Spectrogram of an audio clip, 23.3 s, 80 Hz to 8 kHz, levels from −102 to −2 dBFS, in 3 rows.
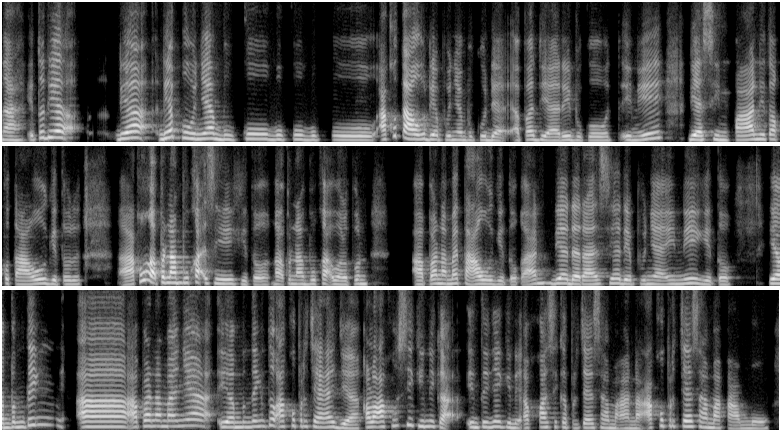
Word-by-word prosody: Nah, 220 -1 0
itu 235 - -5
dia 360 0 +4 0.5
dia 320 +6 +6 0.2
dia 360 - +5
punya 305 -5 +1
buku 275 +1 -1
buku 250 0 -6
buku, 225 -1 -2
aku 460 - +3
tahu 270 - +6
dia 255 - +2
punya 225 -2 -5
buku 210 +1 -8
da 210 -1 -2
apa, 240 - -4
diary, 220 -1 -1
buku 200 -1 -7
ini, 245 +8 -2 0.2
dia 245 -1 +5
simpan, 230 +1 +1
itu 260 - -5
aku 255 0 -3
tahu, 215 +4 +1
gitu. 210 -1 -5 0.4
Aku 415 - +2
nggak 460 -6 +8
pernah 290 -1 +9
buka 285 0 +2
sih, 235 -2 -1
gitu, 195 -4 -5
nggak 210 - 0
pernah 220 -1 -2
buka 220 +1 -2
walaupun, 210 +3 -3 0.4
apa 210 +4 0
namanya, 245 +2 0
tahu 220 0 +2
gitu 195 -2 -7
kan, 260 +2 -3
dia 255 +1 +2
ada 220 -2 +4
rahasia, 220 +4 -1
dia 230 - +1
punya 220 -2 -5
ini, 230 +4 -3
gitu. 195 0 -5 0.4
Yang 245 -1 +4
penting, 325 +9 -2 0.4
eee, 290 0 +7
apa 300 +4 +2
namanya, 320 +1 0 0.2
yang 275 -1 +2
penting 305 +5 -4
tuh 355 - +1
aku 305 +2 0
percaya 295 -5 -2
aja. 220 -6 -1
Kalau 270 +6 +1
aku 290 +4 -3
sih 375 +1 -6
gini, 310 -2 -4
Kak, 475 -1 -2
intinya 275 +2 -2
gini, 250 -4 -4
aku 225 +1 -5
kasih 270 +1 -3
kepercayaan 235 -2 -6
sama 220 -5 -5
anak, 195 -1 -4
"Aku 340 - -6
percaya 310 -2 0
sama 250 -6 -3
kamu. 190 +1 -5
245 Hz, 190 wpm, -24 LUFS, 220-290 Hz, 0.5 s, pernah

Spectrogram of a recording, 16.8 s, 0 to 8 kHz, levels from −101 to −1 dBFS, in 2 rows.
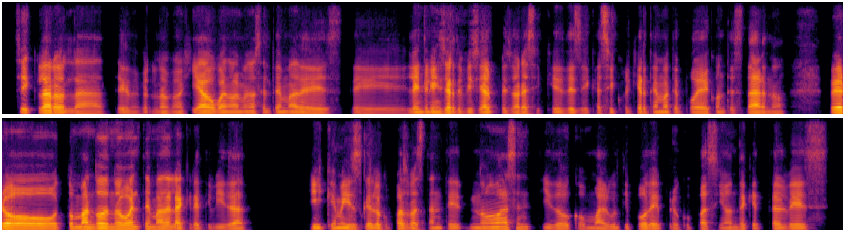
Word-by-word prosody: Sí 180 -3 0
claro, 130 -4 +7
la 105 -1 -5
tecnología, 105 +3 -1
o - - +1
bueno, 120 0 -1
al 115 - -3
menos 120 0 -7
el 110 - -12
tema 115 0 -3
de, 100 -2 -2
este, 100 -1 -13
la 105 - 0
inteligencia 105 +3 +3
artificial, 110 +1 0
pues, 110 -1 -13
ahora 105 0 0
sí - - -16
que, 105 -1 -9
desde 100 -1 -6
casi - - -9
cualquier - - -5
tema 110 0 -5
te 105 - -10
puede 105 0 -3
contestar, 110 +2 0
¿no? 105 +6 -14 0.4
Pero, 125 -1 +7
tomando 145 +6 +5
de 165 - +7
nuevo 150 +1 +4
el 140 -2 +1
tema 145 +1 0
de 150 - +4
la 110 -5 +4
creatividad, 100 +1 -6 0.6
y 115 -3 -3
que 115 - -9
me 110 - 0
dices 125 +3 -2
que 115 - -4
lo 105 - 0
ocupas 115 +4 -4
bastante, 110 +1 -7
¿no 120 +4 -2
has 145 -1 -1
sentido 130 -4 -10
como 110 -1 -11
algún 105 +1 -6
tipo 130 - -6
de 110 -3 -3
preocupación 105 +4 -10
de 140 0 -7
que - - -11
tal 110 -1 -6
vez, 110 0 -5
110 Hz, 200 wpm, -26 LUFS, 105-125 Hz, 0.6 s, claro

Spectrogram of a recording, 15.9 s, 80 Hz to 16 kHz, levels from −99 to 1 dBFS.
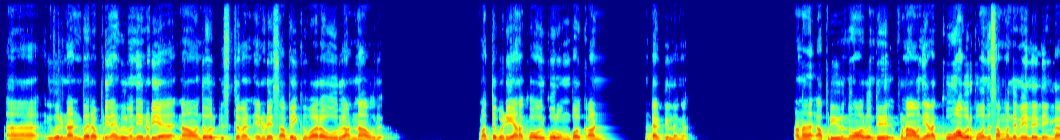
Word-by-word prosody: ஆ, - - -1 0.6
இவர் 160 +2 +1
நண்பர் 180 +6 +2
அப்படின்னா 160 +2 -3
இவர் 155 -3 +1
வந்து 165 +3 -2
என்னுடைய 135 -3 0 0.3
நான் 145 +2 +3
வந்து 155 +2 0
ஒரு - - +2
கிறிஸ்தவன். 135 -2 -4
என்னுடைய 130 0 -1
சபைக்கு 170 +8 -1
வர 140 0 +3
ஒரு 130 0 -1
அண்ணா 125 +3 -1
அவரு. 110 -1 -5 1.5
மத்தபடி 160 +6 0
எனக்கும் 150 +3 0
அவருக்கும் 155 +1 +1
ரொம்ப 145 +5 -4 0.2
கான்டாக்ட் 135 0 -4 0.7
இல்லங்க. 115 -2 -7 1.7
ஆனா, 190 - +2 0.2
அப்படி 175 0 -3
இருந்தும் 185 +3 0
அவர் 165 -2 +3
வந்து 175 +4 0 0.2
இப்ப 155 - -7
நான் 145 +2 +5
வந்து 125 -5 0
எனக்கும் 190 +8 +1
அவருக்கும் 165 +1 +3
வந்து 175 +2 -3
சம்பந்தமே 145 +3 0
இல்லை 120 -2 0
இல்லைங்களா? 115 0 -2
150 Hz, 140 wpm, -20 LUFS, 135-165 Hz, 1.7 s, நான்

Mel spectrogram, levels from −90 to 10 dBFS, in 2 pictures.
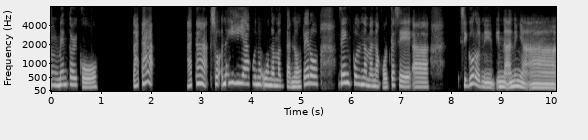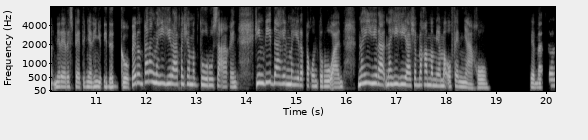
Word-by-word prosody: mentor 240 +1 -1
ko, 160 +1 0 0.7
bata, 295 +7 -2 0.7
bata. 265 +6 0
So, 260 -2 -1
nahihiya 295 -1 0
ako 265 - -3
nung 250 -1 +1
una 225 -3 +2
magtanong, 175 -4 -1
pero 270 0 +1 0.4
thankful 300 -2 0
naman 215 -6 0
ako 155 -4 -2
kasi, 190 -7 -1
ah, 165 -1 0 0.6
siguro 235 - 0
ni 155 -2 0
inaano 175 +2 +3
niya, 170 -6 +2
ah, 135 0 +2
nirerespeto 170 -1 -1
niya 170 -1 +1
rin 175 -1 +3
yung - - -8
edad 160 -1 +1 0.2
ko, 160 -2 +3
pero 280 +6 +1
parang 335 +4 0
nahihirapan 275 -2 +1
siyang 260 -2 +2
magturo 225 -1 0
sa 205 -5 -2
akin. 165 0 -2 0.4
Hindi 305 +2 +3
dahil 275 -3 +1
mahirap 235 -3 0
akong 190 -3 -1
turuan, 180 -3 +1 0.3
nahihira 285 -2 +3
nahihiya 255 -3 +2
siya 235 - -1
baka 235 +1 0
mamaya 210 -3 0
ma-offend 175 -1 -1
niya 135 -5 -1
ako, 140 +1 -1 0.8
di 150 - +2
ba? 145 0 0
So, 210 0 -1
220 Hz, 150 wpm, -22 LUFS, 170-265 Hz, 0.8 s, inaano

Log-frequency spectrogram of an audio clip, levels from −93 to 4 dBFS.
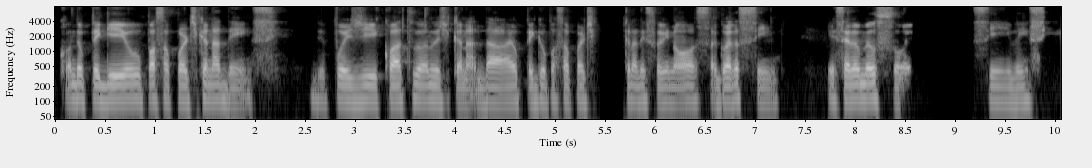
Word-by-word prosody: Quando 115 - -5
eu 115 - +2
peguei 110 +1 +4
o 110 0 0
passaporte 110 -2 +1
canadense, 110 -4 0 0.3
depois 105 0 -3
de 105 +1 0
4 105 +2 +1
anos 105 0 -2
de 100 - -6
Canadá, 95 +1 0
eu 105 - -1
peguei - - -4
o - - -10
passaporte - - -4 0.2
canadense 105 0 -4
e - - -7
falei: 100 0 -2
"Nossa, 105 +1 -1
agora - - +2
sim, 95 -1 +1 0.5
esse - - +3
era 110 0 +5
o 110 - -1
meu 115 +1 +4
sonho. 475 0 +1 0.6
Sim, 100 -1 -4
venci. 100 +2 +3
105 Hz, 175 wpm, -29 LUFS, 100-110 Hz, 0.6 s, era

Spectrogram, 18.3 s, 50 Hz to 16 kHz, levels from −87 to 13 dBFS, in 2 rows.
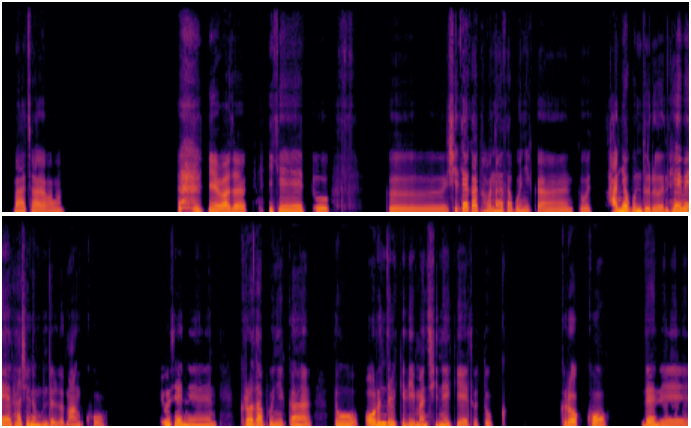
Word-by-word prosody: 맞아요 160 -2 -2 1.9
예. 205 -3 +3
맞아요. 180 -1 +4 0.3
이게 280 0 +1
또 220 -1 0 0.7
그 185 -2 -3
시대가 335 - +2
변하다 235 - -1
보니까 160 -6 -4
또 185 -1 -5 0.3
자녀분들은 205 -5 +4
해외에 335 0 +4
사시는 275 -5 +1
분들도 155 -5 -3
많고 150 -3 -6 0.8
요새는 210 -7 +2 0.3
그러다 295 0 +4
보니까 200 -1 -1 0.3
또 290 -4 +1
어른들끼리만 270 -10 +3
지내기에도 200 -6 -2
또 165 -2 -5
그 - - -16 0.7
그렇고 200 - +2 0.4
네네. 185 -9 0
205 Hz, 215 characters per minute, -21 LUFS, 175-265 Hz, 1.9 s, 맞아요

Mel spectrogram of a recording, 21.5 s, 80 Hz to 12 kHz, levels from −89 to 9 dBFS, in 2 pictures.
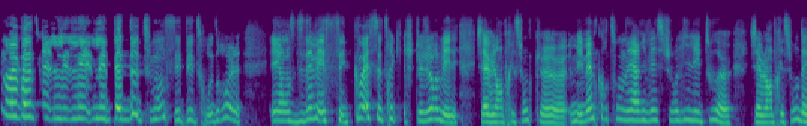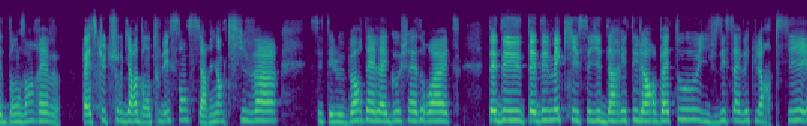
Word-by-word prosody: Non, 360 -1 +7
parce 345 -1 +5
que 330 -2 -1 0.2
les 290 -1 -1
les 300 0 +2 0.2
les 290 -3 +1
têtes 285 -3 +5
de 415 - 0
tout 255 - -11
le 280 - -6
monde, 325 +4 -6
c'était 250 +1 -7
trop 200 0 -9
drôle 250 0 -4 0.4
et 240 0 +1
on 235 0 -1
se 220 - -5
disait: 225 +7 -2
«Mais 245 -5 +2
c'est 235 -4 -6
quoi 305 +8 +1
ce 305 -1 -5
truc?» 285 +2 -5
Je - - -8
te 230 0 -3
jure, 275 +3 +2
mais 190 -5 +2 0.3
j'avais 205 -1 +4
l'impression 195 +5 -4
que, 190 -7 -1
mais 215 -2 0
même 275 +4 +4
quand 290 -1 -11
on 275 -2 -6
est 255 0 0
arrivé 245 +1 +1
sur 245 0 -7
l'île 250 +1 -5
et 235 -3 -3
tout, 260 +4 -6 0.4
j'avais 195 -2 0
l'impression 210 +7 -3
d'être 205 -5 0
dans 210 0 -3
un 230 - -4
rêve 225 -4 -1 0.3
parce 205 0 +4
que 260 - -3
tu 245 +2 -7
regardes 230 -1 +2
dans 190 -1 -3
tous 225 - -12
les 225 +2 -2
sens, 260 0 -7
il - - -2
y - - +7
a 185 - +5
rien 215 +4 -3
qui 250 +3 -7
va, 240 0 +3 0.4
c'était 215 -1 -4
le 205 -1 -2
bordel 240 +4 +2
à 225 - +5
gauche, 235 +3 -4
à 240 -1 +2
droite. 235 -2 +2 0.4
Tu 250 - +10
as - - +9
des 250 -1 +4
tu 245 - +7
as - - +9
des 255 +2 +1
mecs 265 +1 +5
qui 270 - -4
essayaient 240 0 -2
d'arrêter 235 +3 +1
leur 235 -1 +4
bateau, 265 +4 0
ils 230 -5 -6
faisaient 195 +6 -6
ça 250 +3 -3
avec 240 0 -5
leurs 215 -2 -2
pieds. 245 0 -2
240 Hz, 235 wpm, -22 LUFS, 215-255 Hz, 0.4 s, Tu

